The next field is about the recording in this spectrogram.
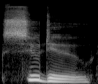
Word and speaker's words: sudo: Most people pronounce it like the word pseudo, P S E U D O. Back in the Unix days, us oldies pronounced it like sudo. The name actually stands for switch users and do, which is probably why we pronounce it that way.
